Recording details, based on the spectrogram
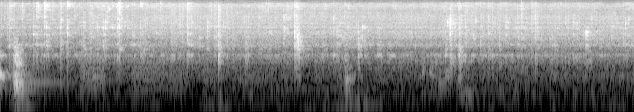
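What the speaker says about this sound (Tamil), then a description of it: "இருக்கிற ரெண்டு பெரிய வெங்காயத்தை அதில் போட்டுக்கலாங்க" Two large chopped onions fry in a pan, a soft, continuous sizzle with occasional scrapes and light clinks of a stirring spoon, close by and fairly quiet, with no voices.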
